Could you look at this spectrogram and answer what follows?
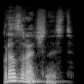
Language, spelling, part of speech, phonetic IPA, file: Russian, прозрачность, noun, [prɐzˈrat͡ɕnəsʲtʲ], Ru-прозрачность.ogg
- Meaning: transparence, transparency, limpidity, pellucidity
